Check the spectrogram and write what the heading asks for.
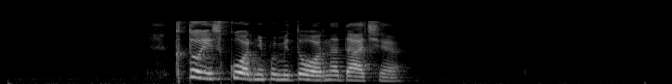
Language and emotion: Russian, angry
